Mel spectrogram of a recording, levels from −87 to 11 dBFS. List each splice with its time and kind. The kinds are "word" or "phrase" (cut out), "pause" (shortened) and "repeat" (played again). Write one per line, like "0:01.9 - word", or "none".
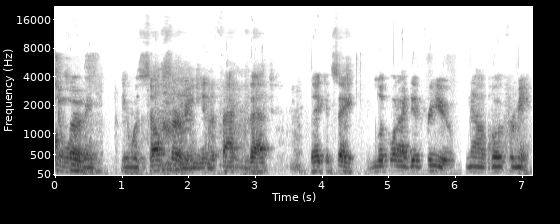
0:06.1 - pause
